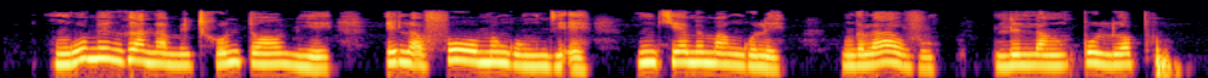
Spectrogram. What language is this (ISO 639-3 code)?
nnh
